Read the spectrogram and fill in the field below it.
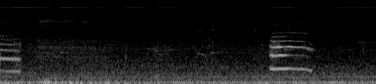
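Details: House cat Juhwangi and stray cat Norangi moving in together: a brief clipped meow opens, then after a quiet pause comes a longer, clear meow that slides downward at the end, over low background hum.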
